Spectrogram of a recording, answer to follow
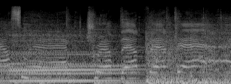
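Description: Cartoon car sound effects over theme music: an engine revving as the accelerator is floored, then a sudden crash of splintering wood about one and a half seconds in as the car bursts through wooden doors.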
